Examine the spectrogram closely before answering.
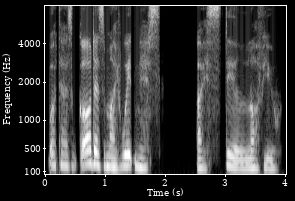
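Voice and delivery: lightly voiced dramatic oath; solemn vow. A narrator's reading. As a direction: swear it like a film heroine. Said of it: "Laura declared".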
